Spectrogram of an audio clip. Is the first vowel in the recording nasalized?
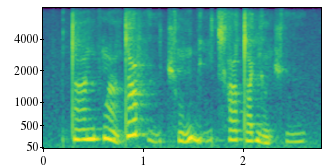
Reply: yes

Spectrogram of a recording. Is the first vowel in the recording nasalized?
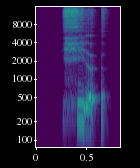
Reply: no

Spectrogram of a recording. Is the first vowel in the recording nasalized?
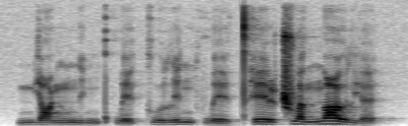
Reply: no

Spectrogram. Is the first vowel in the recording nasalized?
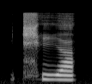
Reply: no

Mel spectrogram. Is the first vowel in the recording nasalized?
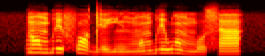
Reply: yes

